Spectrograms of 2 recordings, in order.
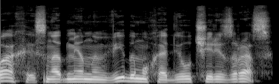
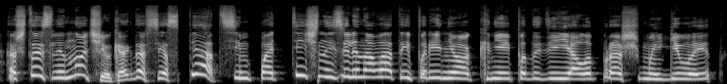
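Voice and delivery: bawdy teasing; 12 semitones higher than usual. A narrator's reading. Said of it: "скабрёзно хихикнула".

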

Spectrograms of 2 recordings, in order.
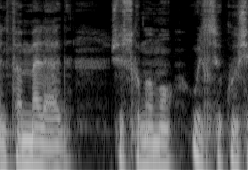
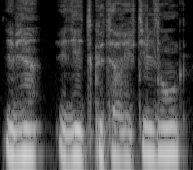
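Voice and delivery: loud, startled cry out; stunned exclamation; 6 semitones higher, 6 dB louder than usual. A narrator's reading. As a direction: call out, caught off guard. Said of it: "s'écria-t-il tout interdit".

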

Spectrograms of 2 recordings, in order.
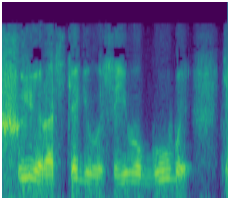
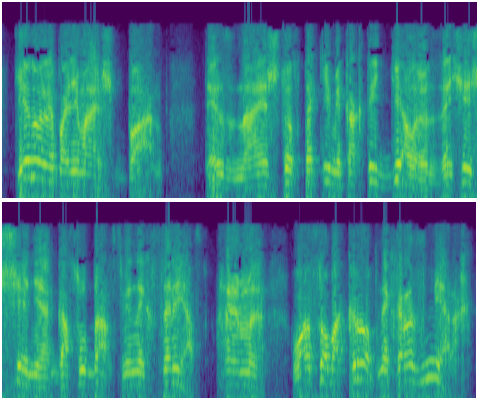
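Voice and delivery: raised-pitch, indignant tirade; angry threat; 10 semitones higher, 4 dB louder than usual. Acted. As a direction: lecture the culprit menacingly. Boss threatens over stolen money.

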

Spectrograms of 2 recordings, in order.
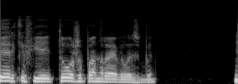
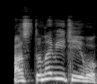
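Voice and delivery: higher-pitched storyteller's cry; mild narrated shout; 8 semitones higher, faster than usual. A narrator's reading. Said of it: "крикнула Риццоли". (сдержанный выкрик рассказчика, высоким тоном)

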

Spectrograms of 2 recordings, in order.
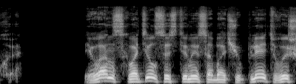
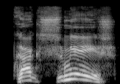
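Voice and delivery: high-pitched indignant cry; indignant governor; 9 semitones higher than usual. A narrator's reading. Governor outside the shut gate, indignant cry. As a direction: call out in outrage, pitched high. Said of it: "раздался воеводин голос".

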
